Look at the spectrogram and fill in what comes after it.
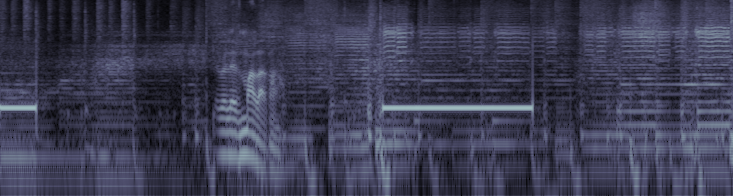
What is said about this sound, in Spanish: porfa, coge el teléfono que te estamos llamando de la radio y de la tele.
